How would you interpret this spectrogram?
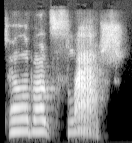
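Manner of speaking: put-on high, childlike plea; begging little boy. A narrator's reading. Three-year-old asks his friend for a pirate tale, begging. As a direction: plead for a favorite tale in a toddler's voice. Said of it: "Theo begged".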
